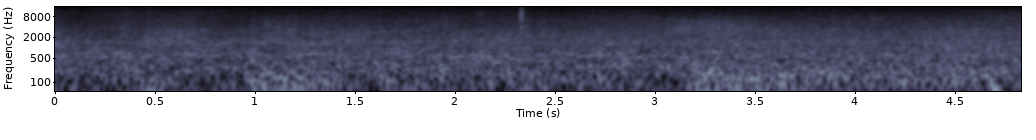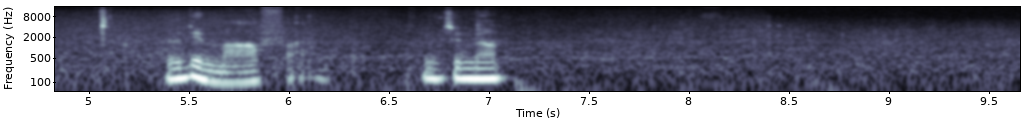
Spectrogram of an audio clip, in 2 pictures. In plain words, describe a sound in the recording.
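Wind blows through a ship's sails and rigging.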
